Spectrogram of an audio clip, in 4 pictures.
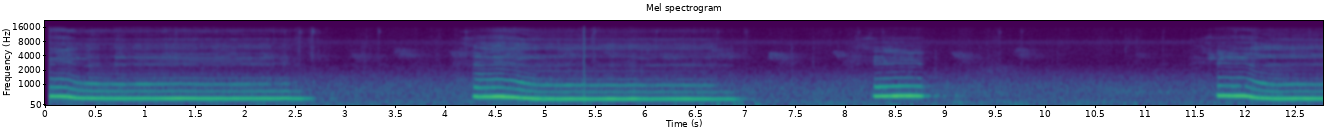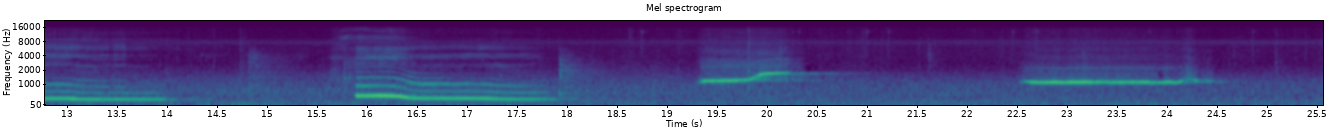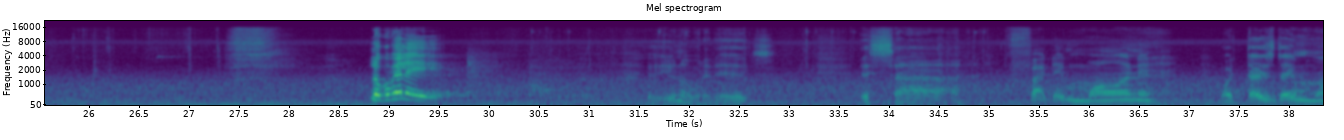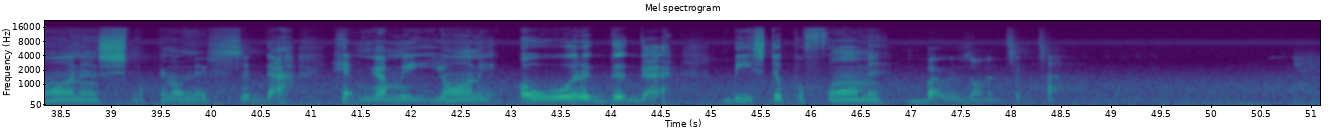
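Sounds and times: person humming long notes: 0.0 - 2.8, 4.2 - 7.1, 8.2 - 9.0, 11.6 - 14.3, 15.8 - 17.9
whistled notes: 19.3 - 21.1, 22.5 - 24.7.

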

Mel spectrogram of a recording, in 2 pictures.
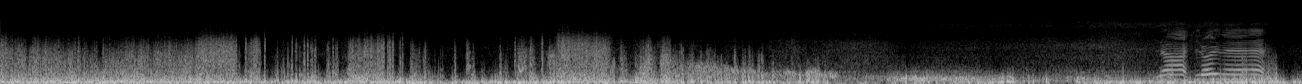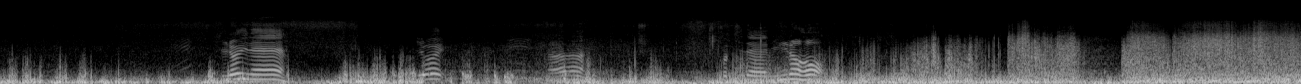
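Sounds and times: wind rushing over microphone: 0.0 - 26.0.

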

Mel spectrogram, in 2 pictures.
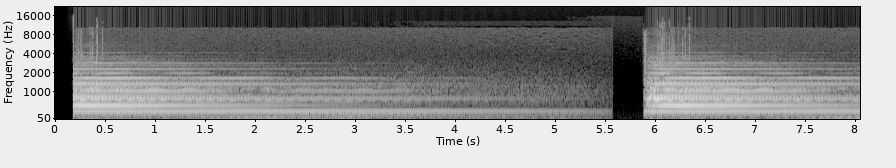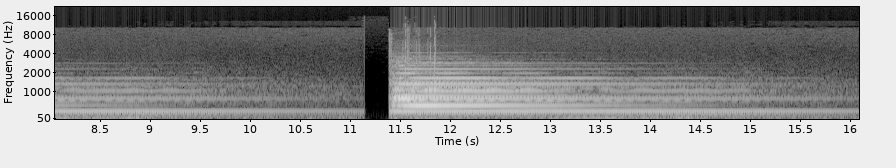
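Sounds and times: large church bell tolling: 0.2 - 16.0.

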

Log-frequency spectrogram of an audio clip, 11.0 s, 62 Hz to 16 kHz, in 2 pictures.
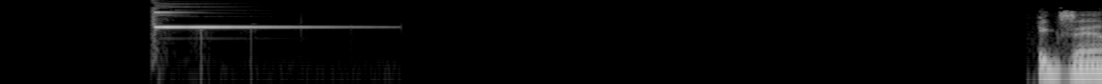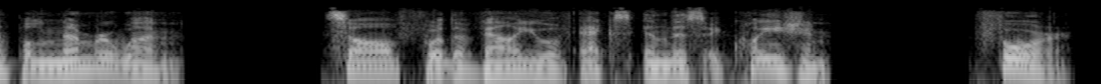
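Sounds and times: high bell-like ding: 0.8 - 2.0.

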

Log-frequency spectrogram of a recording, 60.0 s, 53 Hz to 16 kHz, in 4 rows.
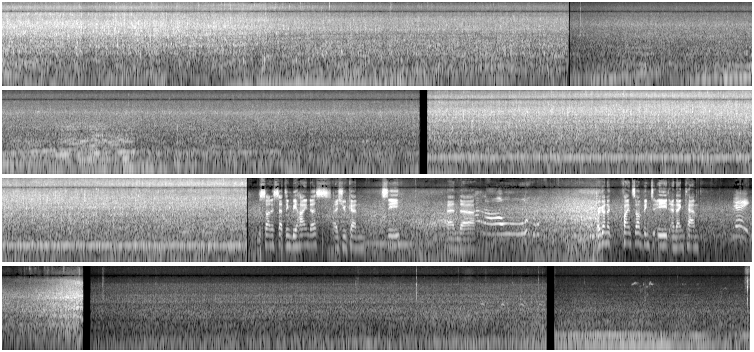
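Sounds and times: vehicle engine speeding up: 0.0 - 10.7, 11.7 - 35.0, 36.9 - 43.2, 44.3 - 46.7
water splashing from fountain: 0.0 - 58.9.

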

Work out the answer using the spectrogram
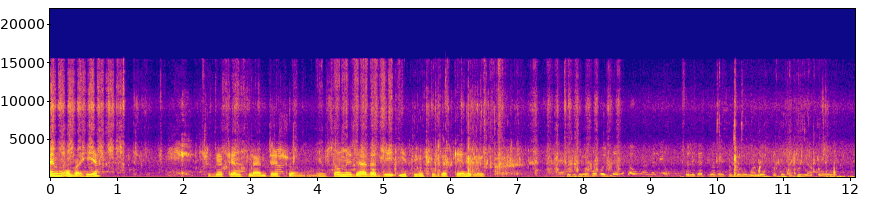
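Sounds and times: low rumble of wind: 7.0 - 12.0.

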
